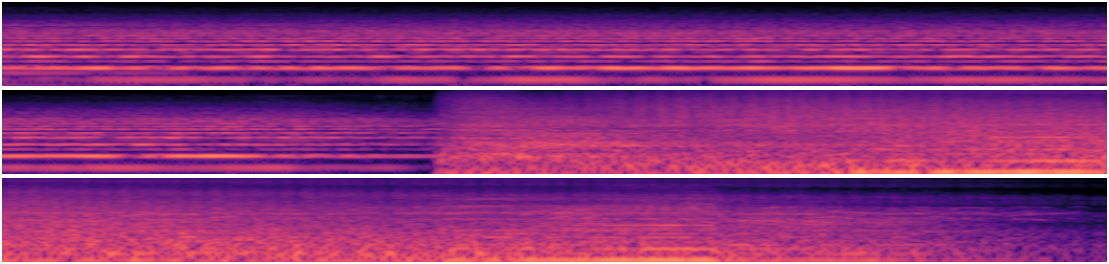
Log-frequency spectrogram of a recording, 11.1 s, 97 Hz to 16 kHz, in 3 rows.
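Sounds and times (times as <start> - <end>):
loud whooshing noise: 5.2 - 10.0
low sustained drone: 5.2 - 11.0.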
